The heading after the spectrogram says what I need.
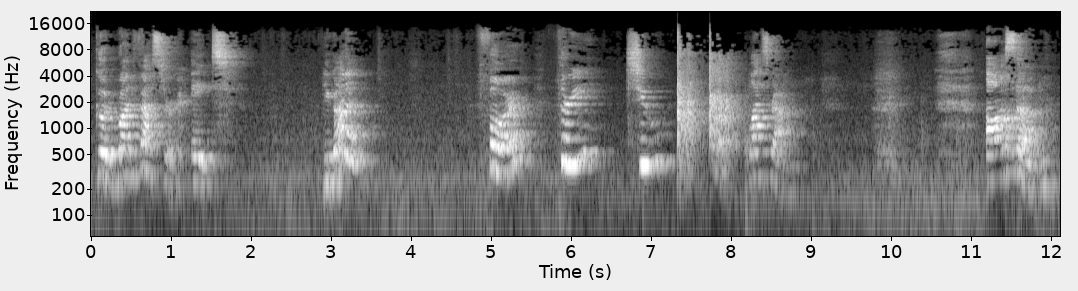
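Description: A middle-aged woman coaching a workout as an energetic, encouraging aerobics instructor, exerting herself as she calls out cues and countdowns. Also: high voice, extremely slow, long pauses. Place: living room at home, indoors. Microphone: far camera. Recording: echoey room, far microphone, faint noise.

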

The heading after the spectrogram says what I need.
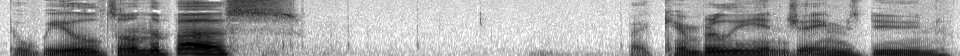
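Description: Slow sing-song storybook reader. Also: medium pitch, sing-song, mellow, no room sound. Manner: sing-song, drawn-out line endings. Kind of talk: slow sing-along read-aloud.

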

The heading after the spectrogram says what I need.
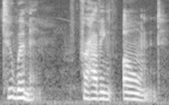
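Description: A stern middle-aged suburban mother, acted by a woman in a family comedy film. She scolds with formal, reproachful indignation at a middling pitch. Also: measured pace, close to an everyday voice.

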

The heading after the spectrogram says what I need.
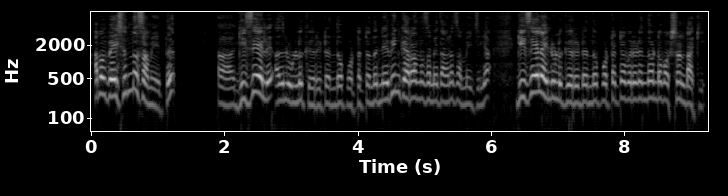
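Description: A man with a high-pitched, slightly mellow voice gives casual, opinionated commentary on a reality show, with no room sound. He's chatty, speaks directly to his viewers, and asks what they think.

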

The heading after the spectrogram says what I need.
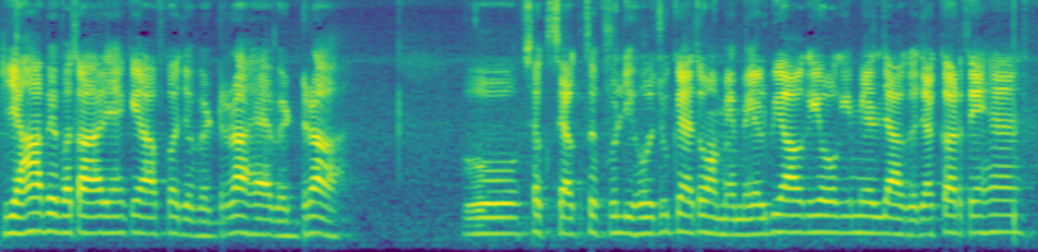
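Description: A man's voice: a little high, little pitch movement, unhurried, slight background noise. Man narrating a phone screen walkthrough. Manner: explains step by step, many fillers and self-corrections. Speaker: channel host. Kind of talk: screen-recorded app walkthrough. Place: voice-over over phone screen recording.

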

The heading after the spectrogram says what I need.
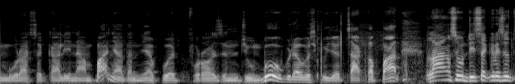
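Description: A man sells plants in a casual pitch. He keeps up a repetitive patter, circling back over names and prices as he presents his stock. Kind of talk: casual live-style sales pitch.

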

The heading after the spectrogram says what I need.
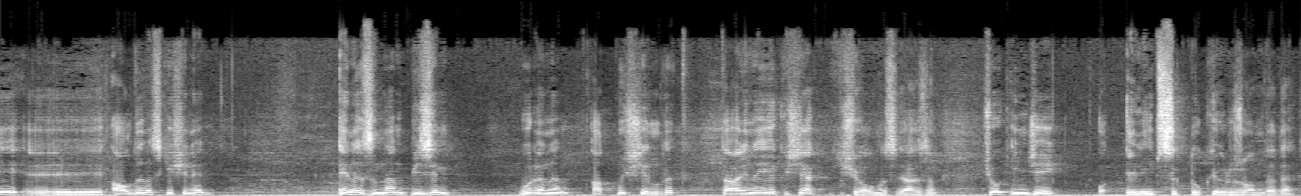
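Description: This middle-aged man owns a restaurant and is interviewed in its dining room on a lapel mic, answering in a measured, thoughtful manner with pauses and fillers. His voice has a medium pitch and dark tone, with slight background noise.

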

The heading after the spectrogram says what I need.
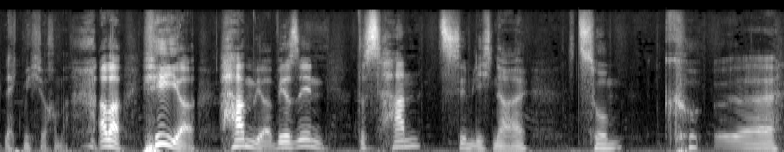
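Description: A man's voice: medium pitch, big pitch swings, slow pace, no room sound. Rambling young man with a headset. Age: young adult. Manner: rambling, hesitant, laughs at own jokes. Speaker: YouTuber. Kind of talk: casual screen-share commentary. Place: small bedroom at a desk. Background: faint background music.

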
